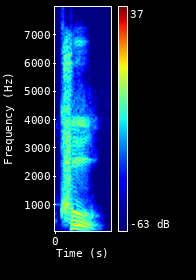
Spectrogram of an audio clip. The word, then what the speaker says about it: coup: may go in for coup. COUP. P is silent.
